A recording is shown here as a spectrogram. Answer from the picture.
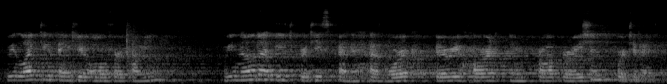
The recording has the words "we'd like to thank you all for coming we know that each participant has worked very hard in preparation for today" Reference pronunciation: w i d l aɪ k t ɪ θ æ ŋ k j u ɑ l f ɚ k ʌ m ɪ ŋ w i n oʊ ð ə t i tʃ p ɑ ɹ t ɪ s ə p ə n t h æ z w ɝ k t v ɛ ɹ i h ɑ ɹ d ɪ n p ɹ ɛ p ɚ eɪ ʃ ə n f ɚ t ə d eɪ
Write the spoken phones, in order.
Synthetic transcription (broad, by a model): w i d l aɪ k t ɪ θ æ ŋ k j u ɑ l f ɚ k ʌ m ɪ ŋ w i n oʊ ð ə t i tʃ p ɑ ɹ t ɪ s ə p ə n t h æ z w ɝ k t v ɛ ɹ i h ɑ ɹ d ɪ n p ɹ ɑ p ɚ eɪ ʃ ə n f ɚ t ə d eɪ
